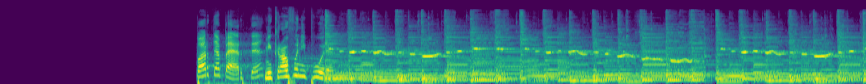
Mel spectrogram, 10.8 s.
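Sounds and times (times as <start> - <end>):
speech: 2.4 - 4.6
podcast jingle with whistling: 4.2 - 10.8.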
